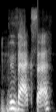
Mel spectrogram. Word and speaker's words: Vuvaxeth: So I'm playing Arcturus Vuvaxeth, not Vuvuzela, Vuvaxeth.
